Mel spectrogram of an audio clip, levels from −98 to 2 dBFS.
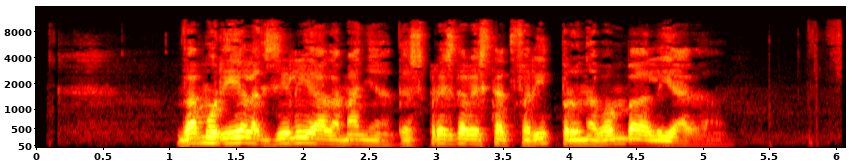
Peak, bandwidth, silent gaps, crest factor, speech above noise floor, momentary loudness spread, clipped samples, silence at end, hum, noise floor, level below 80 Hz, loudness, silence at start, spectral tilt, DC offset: -4 dBFS; 11.5 kHz; none; 18 dB; 50 dB; 13 LU; under 0.1%; 1.1 s; none; -70 dBFS; -64 dBFS; -21 LUFS; 1.05 s; -5 dB/octave; under 0.1%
